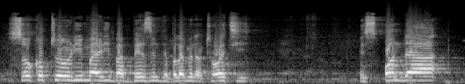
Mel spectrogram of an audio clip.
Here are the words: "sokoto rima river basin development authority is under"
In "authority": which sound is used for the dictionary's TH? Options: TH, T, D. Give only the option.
T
